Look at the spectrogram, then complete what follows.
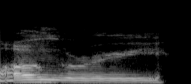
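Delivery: growling bear-like voice. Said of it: "growling like a bear".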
